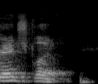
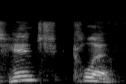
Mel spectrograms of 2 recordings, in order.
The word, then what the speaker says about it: Hinchcliff: only the magnificent hitchcliff so give me everybody's pronounces my last name horrendously how do you truly pronounce your last name it's hinch cliff and it's uh it's british it's british yeah i'm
